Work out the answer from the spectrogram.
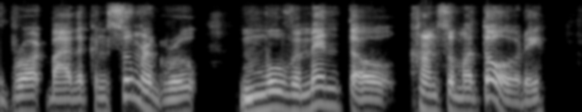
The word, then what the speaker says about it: Movimento Consumatori: The lawsuit was brought by the consumer group Movimento Consumatori, you got to say it like you're Italian, which challenged the legality of Netflix's repeated subscription increases in Italy.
